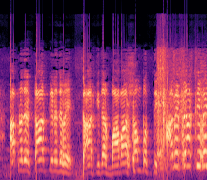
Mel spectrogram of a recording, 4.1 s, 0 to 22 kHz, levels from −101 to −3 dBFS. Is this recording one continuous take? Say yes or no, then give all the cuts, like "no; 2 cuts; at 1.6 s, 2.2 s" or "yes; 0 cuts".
no; 2 cuts; at 1.5 s, 3.1 s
